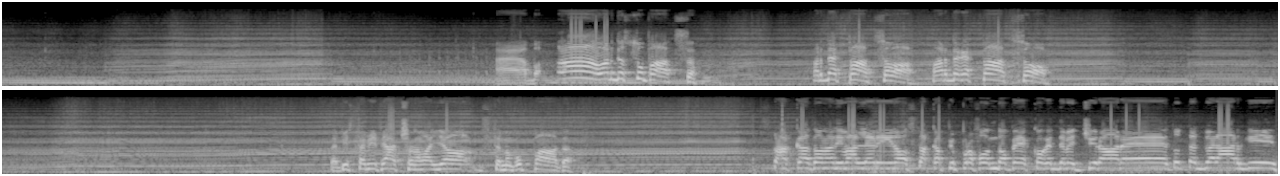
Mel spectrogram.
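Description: A motorcycle engine whines and revs at high speed.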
